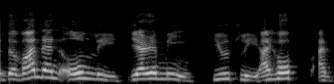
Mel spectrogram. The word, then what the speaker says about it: Utley: one and only Jeremy youthley I hope I'm pronouncing your last name right you're doing great it's Utley Utley Utley okay Jeremy Utley he's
